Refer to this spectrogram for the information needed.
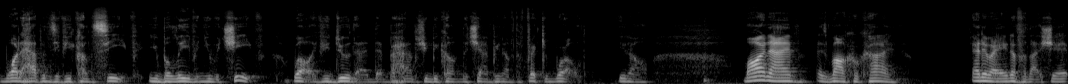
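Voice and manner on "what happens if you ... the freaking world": softer, attempted American accent. Speaker runs through impressions, attempting an American accent. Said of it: "I can't sound American at all. But listen to me".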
